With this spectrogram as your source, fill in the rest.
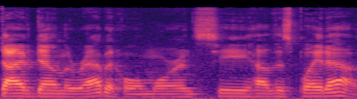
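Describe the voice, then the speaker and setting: A man speaks quietly at medium pitch with a bright, sharp tone. His pace is fairly quick. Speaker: amateur creepypasta narrator. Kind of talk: horror story narration. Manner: quiet, a bit stuttering.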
